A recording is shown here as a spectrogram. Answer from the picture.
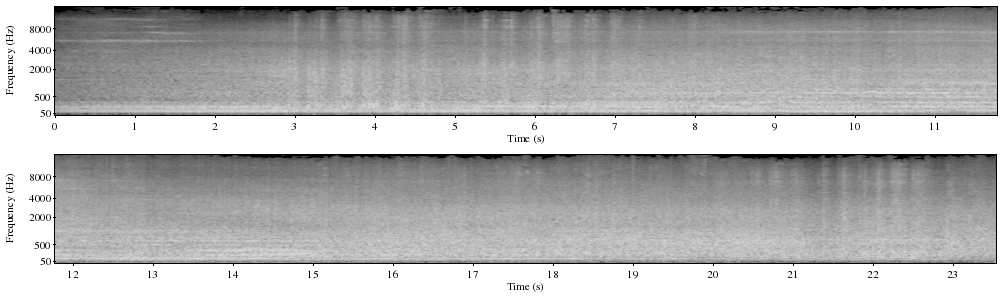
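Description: CSX diesel freight locomotive approaching and passing close by, its engine drone building over the first few seconds, then the steady rumble and clatter of autorack cars rolling past on the rails.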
